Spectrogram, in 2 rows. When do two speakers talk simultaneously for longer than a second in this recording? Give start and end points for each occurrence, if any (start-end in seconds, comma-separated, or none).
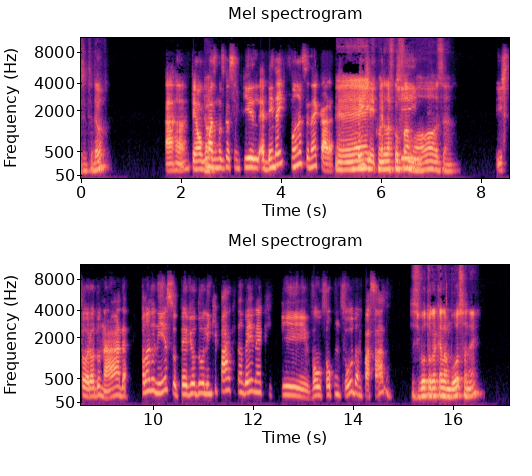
5.1-6.9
